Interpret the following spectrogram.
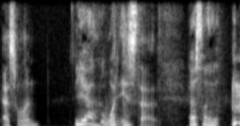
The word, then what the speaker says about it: Esalen: Am I pronouncing right? Esalen?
